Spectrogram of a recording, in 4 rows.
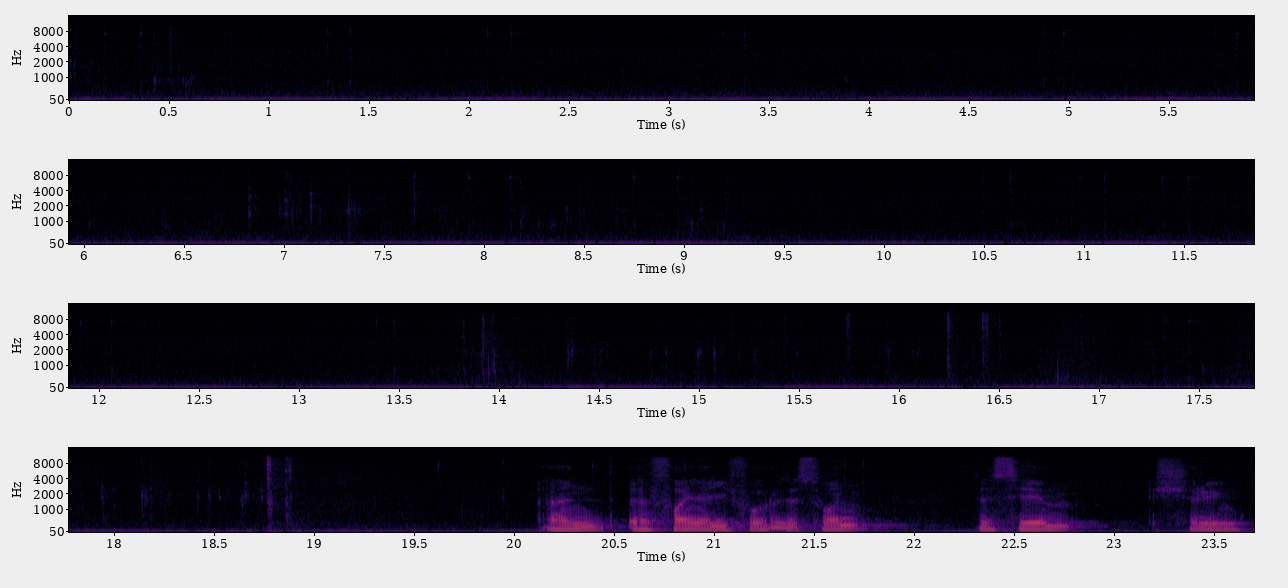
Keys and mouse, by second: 1.6 right click, 2.4-3.0 middle drag, 3.5 right click, 3.7-4.1 drag, 5.5-7.0 drag, 7.1 KP_3, 7.5 z, 7.8 middle click, 10.9-13.3 middle drag, 13.3-15.6 drag, 17.6-19.4 drag, 20.0 z, 20.1-22.0 middle drag, 22.0 right click.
